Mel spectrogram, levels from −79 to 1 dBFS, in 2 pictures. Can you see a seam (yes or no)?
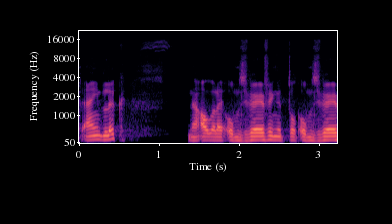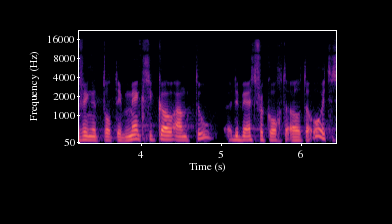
yes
